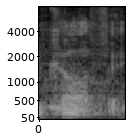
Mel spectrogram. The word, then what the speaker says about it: Coffey: Your name is Coffey. Like a drink. Only not spelled the same.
